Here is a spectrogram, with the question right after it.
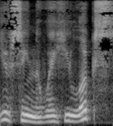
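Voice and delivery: conspiratorial, secretive whisper. The pixie flies up to the player to confide something, conspiratorial whisper. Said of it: "gives you a conspiratorial whisper".

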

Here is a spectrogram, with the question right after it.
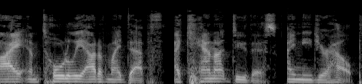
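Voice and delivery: put-on humble pleading voice. Retelling a scene where Picard asks Q for help: imitating Picard in complete humility. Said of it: "in complete humility".

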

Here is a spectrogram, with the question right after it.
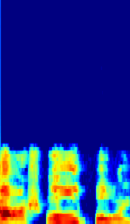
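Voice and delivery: squeaky, high, slow, swooping voice. A speaker recalls auditioning for Disney character voices and shows theirs: Mickey Mouse voice. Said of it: "that was my Mickey".

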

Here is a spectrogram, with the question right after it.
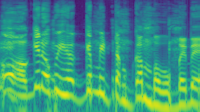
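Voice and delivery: Creole-accented speech. Speaker demonstrates the accent they call the dumbest; mock Creole accent. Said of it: "the dumbest accent is definitely Creole accent".

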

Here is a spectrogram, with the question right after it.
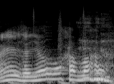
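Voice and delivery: acted-out yelling. Retelling someone yelling at the driver of a departing bus, retelling a shout. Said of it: "empezó a gritar".

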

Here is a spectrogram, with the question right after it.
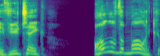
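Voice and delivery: dramatic pause-laden delivery. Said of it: "he has those little dramatic pauses".

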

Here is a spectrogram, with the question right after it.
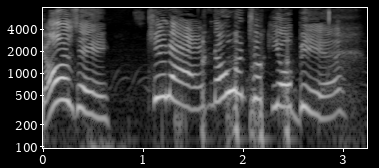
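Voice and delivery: very high, chiding, scolding voice. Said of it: "I'm just going to be like".

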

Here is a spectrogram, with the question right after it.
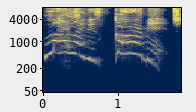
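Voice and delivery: very high, venting yell. Retelling yelling at the sky and lake beside an angry companion, retelling own yell. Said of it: "yell at the sky and the lake".

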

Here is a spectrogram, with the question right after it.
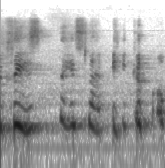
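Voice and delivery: high, terrified, frightened, begging tone. Voicing a terrified character begging to be let go: terrified pleading. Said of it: "she seems terrified".

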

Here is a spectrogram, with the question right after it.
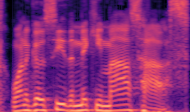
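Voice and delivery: imitated Pittsburgh accent. Retelling a family trip to Disney, quoting the grandmother, in Ruth's Pittsburgh accent. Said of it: "that's how I know a Pittsburgh accent".

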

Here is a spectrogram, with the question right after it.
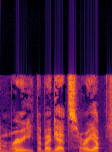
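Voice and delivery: ordinary talk

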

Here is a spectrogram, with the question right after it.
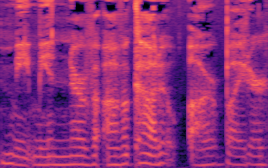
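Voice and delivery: clumsy, unconvincing male voice, slow. Thanking the hosts while pretending to be the guest Rich: imitating Rich, bad guy voice. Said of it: "And he doesn't talk like that at all".

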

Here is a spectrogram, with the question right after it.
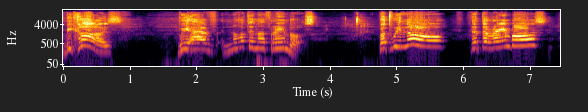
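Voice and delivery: put-on accent blending French and Taiwanese. Speaker transitioning into an accent mid-speech, as a listener points out: French Taiwanese accent. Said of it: "You're totally transitioning into a French Taiwanese accent".

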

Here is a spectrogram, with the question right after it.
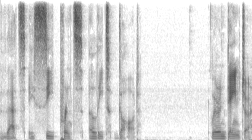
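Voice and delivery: muttered under breath. A game narrator voices a character's line, muttered under his breath. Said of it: "under his breath say".

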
